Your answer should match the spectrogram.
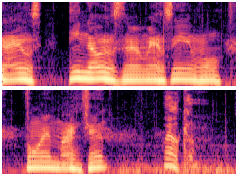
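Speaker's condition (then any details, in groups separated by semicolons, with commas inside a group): ALS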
